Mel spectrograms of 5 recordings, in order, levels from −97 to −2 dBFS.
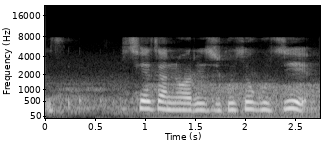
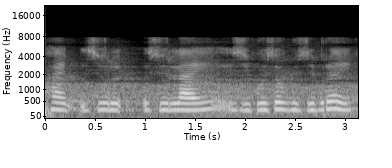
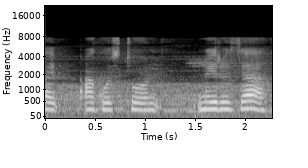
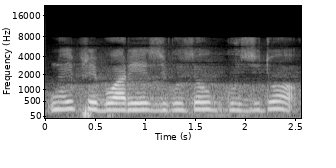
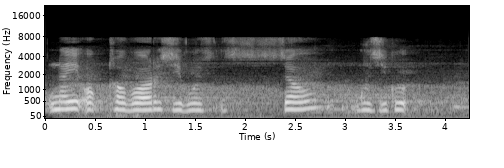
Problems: constant background noise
